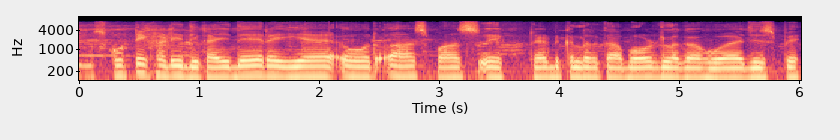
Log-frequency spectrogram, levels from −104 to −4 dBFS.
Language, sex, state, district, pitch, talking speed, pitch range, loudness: Hindi, male, Rajasthan, Bikaner, 135 Hz, 190 wpm, 130-145 Hz, -12 LUFS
